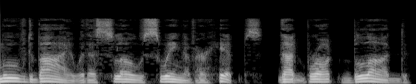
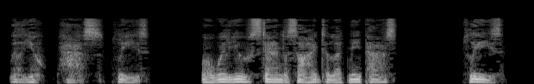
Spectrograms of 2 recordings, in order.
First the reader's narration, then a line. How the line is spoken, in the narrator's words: Harlan said in a desperate whisper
